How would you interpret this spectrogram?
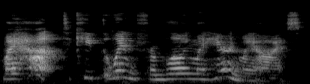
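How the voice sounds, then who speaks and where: A woman voicing a plucky, quick-witted child in a storybook, speaking in an earnest, coaxing way. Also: on the high side, sing-song, pushed and bright, pitched above the performer's own voice, exaggerated voice, poor audio. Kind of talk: storybook read-aloud dialogue.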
